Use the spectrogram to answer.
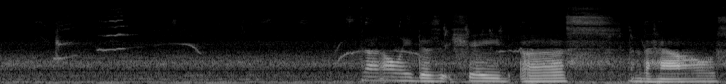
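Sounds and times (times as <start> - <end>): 
bird chirps and whistles from a tree in a backyard: 0.5 - 2.1
speech: 3.6 - 7.2.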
